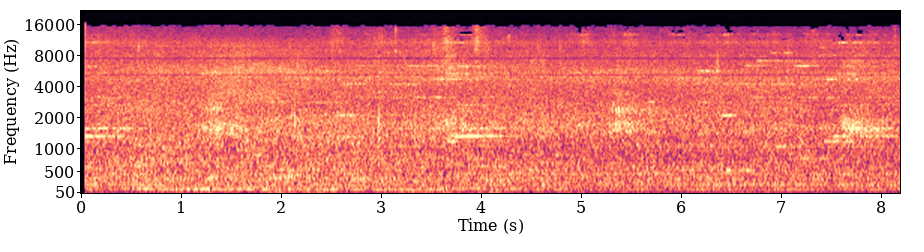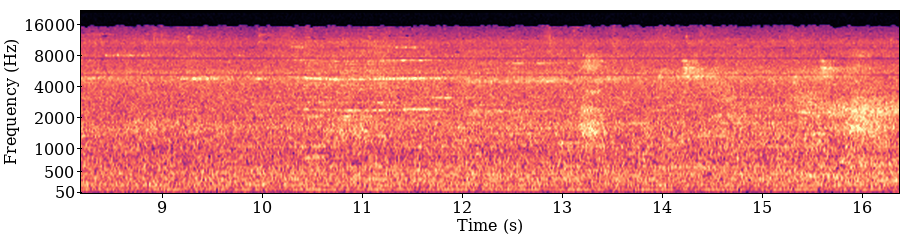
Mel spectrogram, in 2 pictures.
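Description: Steady hum and rumble of a railway station platform, with electric commuter trains standing alongside. Faint short higher sounds come and go every few seconds over it.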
